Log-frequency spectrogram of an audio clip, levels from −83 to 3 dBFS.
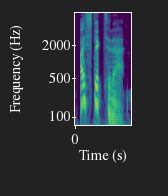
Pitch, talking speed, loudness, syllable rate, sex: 130 Hz, 255 wpm, -19 LUFS, 5.8 syllables/s, male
